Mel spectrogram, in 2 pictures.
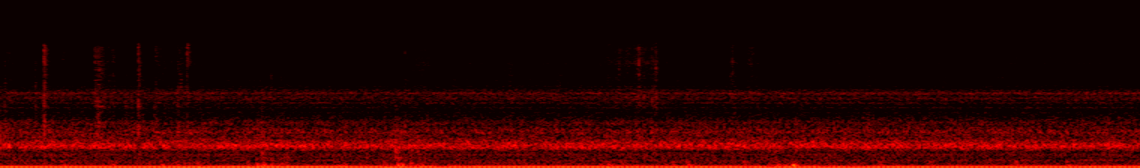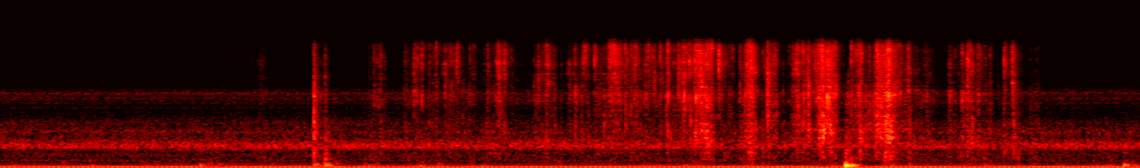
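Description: Trading cards and a clear plastic card holder being handled on a table: a few faint clicks at first, then a busy run of sharp clicks and crinkles over the last several seconds. A steady low electrical hum runs underneath throughout.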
